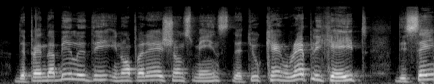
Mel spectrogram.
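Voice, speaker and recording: Recorded very cleanly against a silent background, a man with an Italian accent talks at a moderate pace in a high pitch with lively intonation. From Italy. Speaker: business school professor. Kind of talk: lecture. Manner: hesitant, many fillers.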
